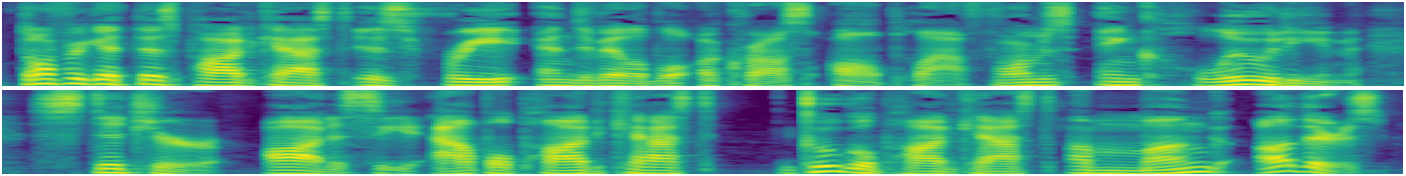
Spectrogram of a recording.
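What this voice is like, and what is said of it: Unusually deep voice. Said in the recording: “my voice is a little bit, you know, it's a little bit deep right now”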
